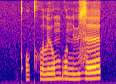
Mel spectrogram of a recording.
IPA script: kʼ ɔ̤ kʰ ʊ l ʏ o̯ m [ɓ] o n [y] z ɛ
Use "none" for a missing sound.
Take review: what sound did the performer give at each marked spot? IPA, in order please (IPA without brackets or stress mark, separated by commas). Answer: b, y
